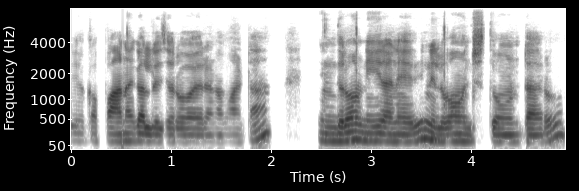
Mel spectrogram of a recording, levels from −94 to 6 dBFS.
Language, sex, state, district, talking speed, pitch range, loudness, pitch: Telugu, male, Telangana, Nalgonda, 145 wpm, 110-120 Hz, -23 LUFS, 110 Hz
